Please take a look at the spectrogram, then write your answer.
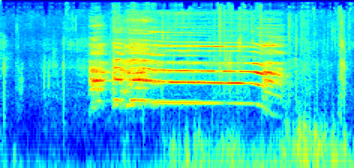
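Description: A rooster crows once, a long, loud, clear call that rises and holds before falling off, heard close up over low background rumble.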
